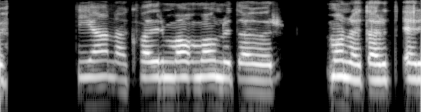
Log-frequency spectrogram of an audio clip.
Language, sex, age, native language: Icelandic, female, 12, Icelandic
